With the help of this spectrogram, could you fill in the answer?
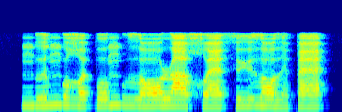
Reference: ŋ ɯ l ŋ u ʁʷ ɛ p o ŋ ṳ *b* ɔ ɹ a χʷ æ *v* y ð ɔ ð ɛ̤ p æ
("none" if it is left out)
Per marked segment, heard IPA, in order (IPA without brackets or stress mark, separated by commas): ð, θ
